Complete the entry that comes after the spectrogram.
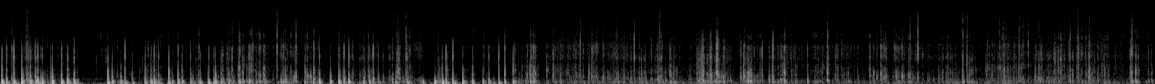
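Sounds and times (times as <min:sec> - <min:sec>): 
scratching on wood and cork: 0:00.0 - 0:11.5.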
